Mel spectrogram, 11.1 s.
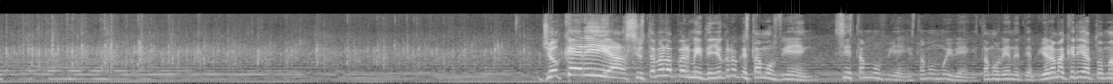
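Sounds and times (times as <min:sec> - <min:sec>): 
audience applause: 0:00.0 - 0:06.1
speech: 0:05.4 - 0:11.1.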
